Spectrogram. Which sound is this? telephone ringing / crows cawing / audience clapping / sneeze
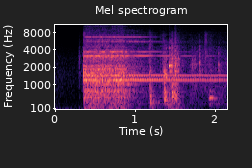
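telephone ringing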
